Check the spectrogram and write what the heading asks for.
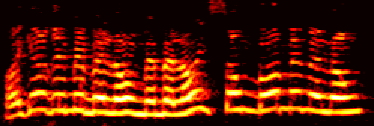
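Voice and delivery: high, loud hawking; playful bellowed sales pitch; market seller's cry. Pretend. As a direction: sing out your wares to passing shoppers.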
